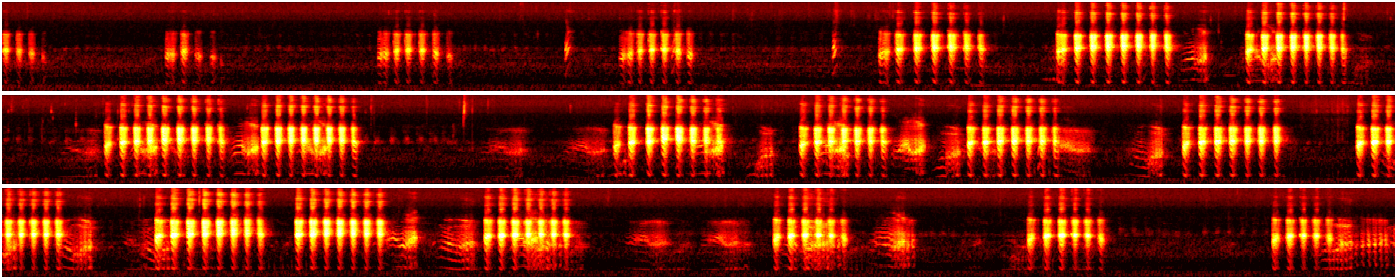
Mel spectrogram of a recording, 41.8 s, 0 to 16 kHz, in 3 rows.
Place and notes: Higham Marshes, Gravesend, UK - Marsh Frogs Close Up
"Laughing" marsh frogs in breeding season, Higham Marshes, Kent, UK
South East England, England, United Kingdom, 5 June 2021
